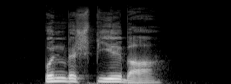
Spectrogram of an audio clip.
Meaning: unplayable
- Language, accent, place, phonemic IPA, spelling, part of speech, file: German, Germany, Berlin, /ˈʊnbəˌʃpiːlbaːɐ̯/, unbespielbar, adjective, De-unbespielbar.ogg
